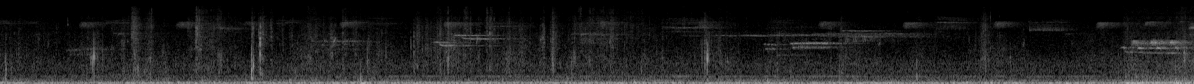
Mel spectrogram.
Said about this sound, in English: Another wood thrush now.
